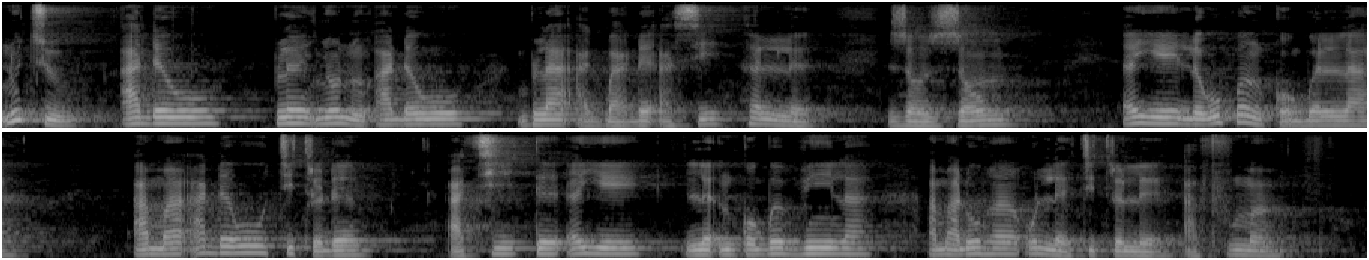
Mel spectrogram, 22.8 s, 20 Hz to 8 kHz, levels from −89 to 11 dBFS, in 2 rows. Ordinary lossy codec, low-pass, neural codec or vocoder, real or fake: Opus, 64 kbps; 7.2 kHz; none; real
